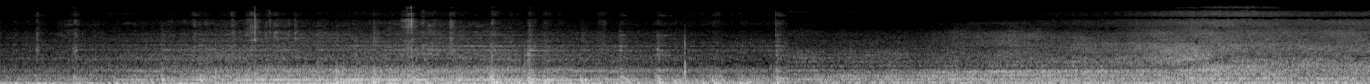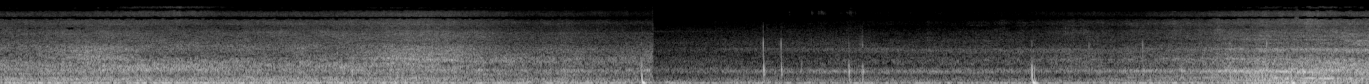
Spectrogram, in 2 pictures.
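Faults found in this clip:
No audible faults found.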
